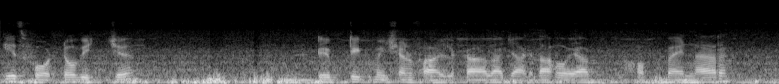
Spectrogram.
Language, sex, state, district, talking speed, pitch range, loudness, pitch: Punjabi, male, Punjab, Fazilka, 75 wpm, 100-110 Hz, -16 LUFS, 105 Hz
